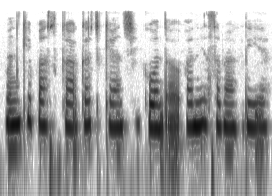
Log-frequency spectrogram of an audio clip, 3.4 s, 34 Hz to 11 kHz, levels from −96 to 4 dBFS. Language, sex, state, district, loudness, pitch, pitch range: Hindi, female, Jharkhand, Ranchi, -14 LUFS, 265 Hz, 260-280 Hz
